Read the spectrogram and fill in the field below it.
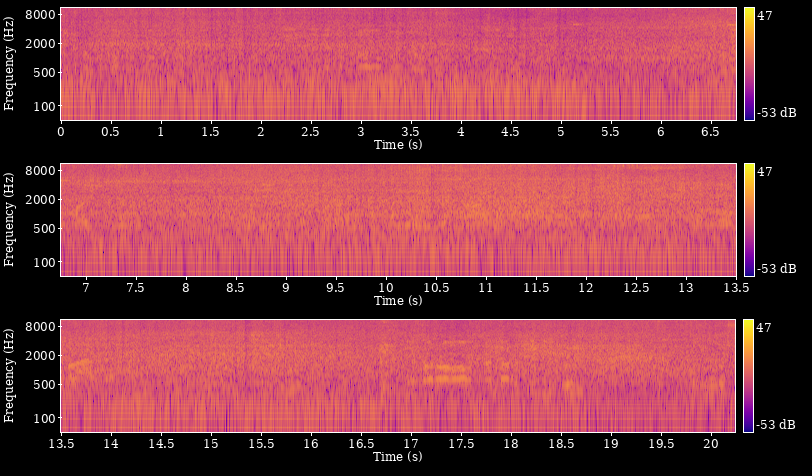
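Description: Car and motorbike engines hum steadily in traffic nearby.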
